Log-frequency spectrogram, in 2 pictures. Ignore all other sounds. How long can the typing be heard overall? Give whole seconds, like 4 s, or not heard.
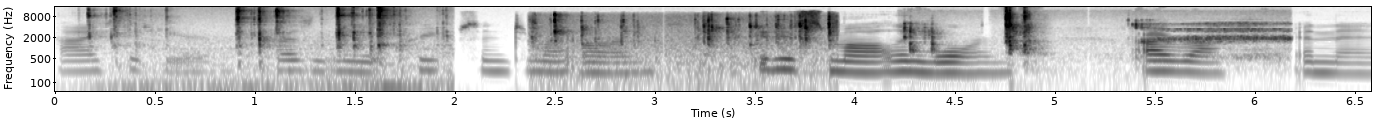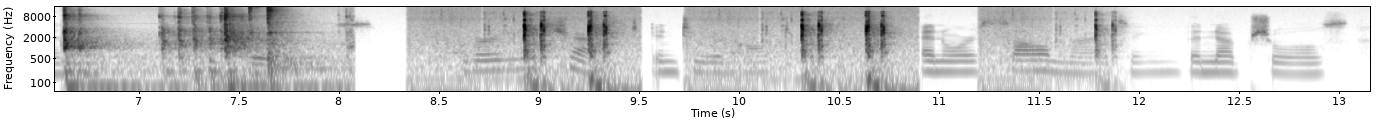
12 s.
